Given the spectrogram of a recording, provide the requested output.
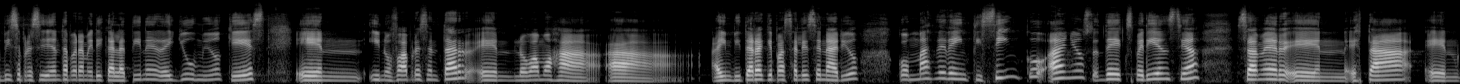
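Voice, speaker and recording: A woman's voice: medium pitch, bright, forceful tone, clear, resonant tone, no room sound. A woman hosting a conference, introducing the next speaker with many restarts. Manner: halting, many fillers and restarts. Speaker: event host. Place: conference stage.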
